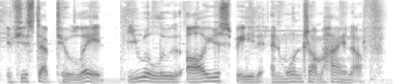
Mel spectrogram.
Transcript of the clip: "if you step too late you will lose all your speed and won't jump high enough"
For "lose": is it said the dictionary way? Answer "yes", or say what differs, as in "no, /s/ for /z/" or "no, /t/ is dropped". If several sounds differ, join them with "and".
yes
